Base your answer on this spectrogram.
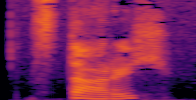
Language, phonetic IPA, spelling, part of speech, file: Russian, [ˈstarɨj], старый, adjective, Ru-старый.ogg
- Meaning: 1. old 2. ancient, antique 3. olden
